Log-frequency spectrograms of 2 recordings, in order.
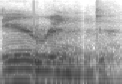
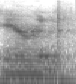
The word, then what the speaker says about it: Arend: It is Arend. It's got a D on the end of it. It's harder to pronounce maybe in the English language, so often people just say Aaron or Arend. But yeah, anyway, the D doesn't really sound very loud. Are you making me another cup of coffee?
